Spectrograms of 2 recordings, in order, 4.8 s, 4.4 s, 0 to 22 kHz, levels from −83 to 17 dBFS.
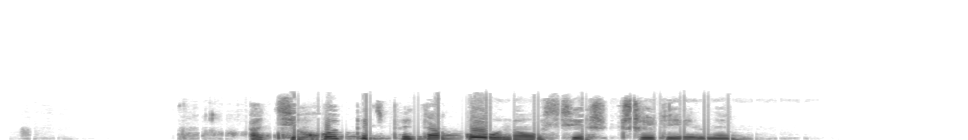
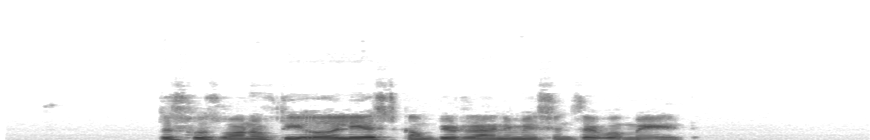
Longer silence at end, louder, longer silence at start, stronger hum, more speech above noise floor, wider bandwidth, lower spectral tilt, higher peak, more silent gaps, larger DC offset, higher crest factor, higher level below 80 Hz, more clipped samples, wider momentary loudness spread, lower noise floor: first, 1.1 s vs 0.95 s; about the same, -17 LUFS vs -16 LUFS; first, 1.25 s vs 0.8 s; neither; first, 67 dB vs 53 dB; about the same, 7.6 kHz vs 7.8 kHz; about the same, -6 dB/octave vs -5.5 dB/octave; about the same, 0 dBFS vs -2 dBFS; neither; neither; about the same, 18 dB vs 16 dB; first, -50 dBFS vs -60 dBFS; neither; first, 11 LU vs 8 LU; first, -82 dBFS vs -69 dBFS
